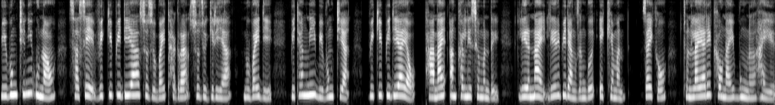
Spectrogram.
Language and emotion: Bodo, neutral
